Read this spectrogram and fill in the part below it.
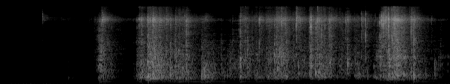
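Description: A snack packet crackles loudly as it is handled.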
